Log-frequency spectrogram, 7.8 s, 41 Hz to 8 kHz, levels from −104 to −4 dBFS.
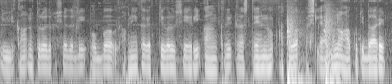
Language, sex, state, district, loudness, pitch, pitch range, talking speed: Kannada, male, Karnataka, Dharwad, -20 LUFS, 115 Hz, 110-120 Hz, 100 wpm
